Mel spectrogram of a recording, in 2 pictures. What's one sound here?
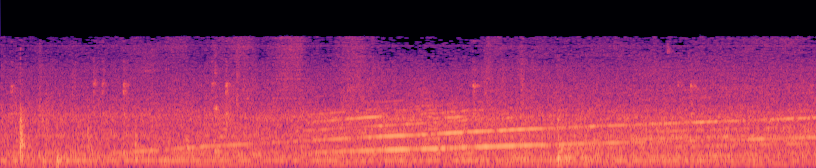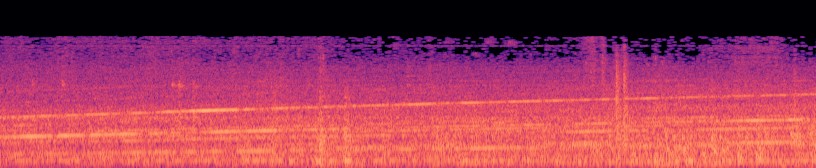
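An electric train's motor whines, rising steadily in pitch as the train pulls away.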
